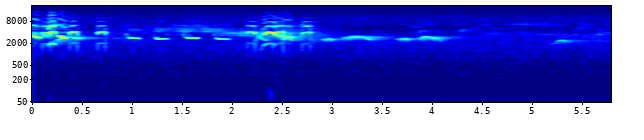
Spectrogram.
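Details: Indian or common myna calling: a series of short, evenly spaced whistled notes about three per second, with sharp clicking bursts, then softer gurgling warbles that fade out.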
